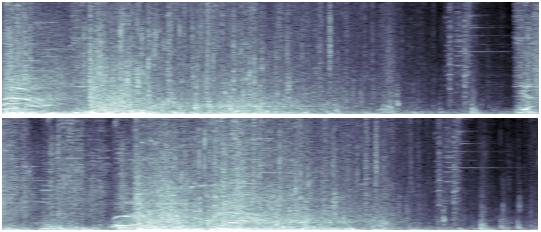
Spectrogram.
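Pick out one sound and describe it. Glass-like crystals shatter with a loud crash.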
